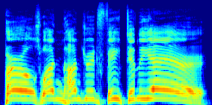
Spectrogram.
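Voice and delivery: very high, loud, drawn-out showman's call; slow, high-pitched grand announcement; announcer's voice. A narrator's reading. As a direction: proclaim it like a cartoon ringside announcer. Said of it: "switched back to his announcer's voice".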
